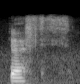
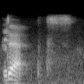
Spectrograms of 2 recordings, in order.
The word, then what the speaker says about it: depths: So the first one here was depths. Deaths. Yes. So try to make sure you pronounce the P. Otherwise, it sounds like deaths, which could also happen. Yeah. Depths.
